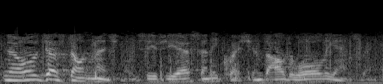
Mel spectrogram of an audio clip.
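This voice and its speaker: A man's voice: medium pitch, sing-song, brisk, close to an everyday voice. An American actor playing an amiable, flustered, hesitant father in a 1940s radio sitcom. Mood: conspiratorial. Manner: hesitant, stammering. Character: amiable, flustered sitcom dad with a conspiratorial streak. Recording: muffled, noisy 1940s radio broadcast.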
